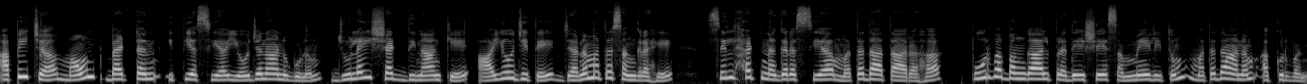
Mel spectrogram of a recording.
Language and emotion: Sanskrit, neutral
